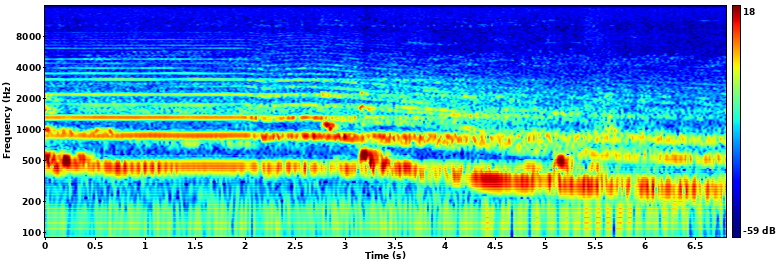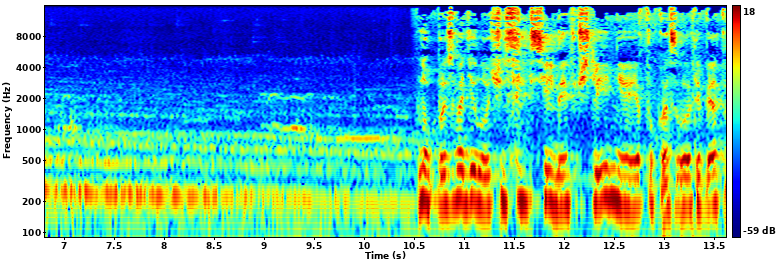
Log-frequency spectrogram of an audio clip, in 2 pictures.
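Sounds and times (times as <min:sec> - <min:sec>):
several dogs howling together: 0:00.0 - 0:01.1, 0:02.1 - 0:11.3
sustained siren wail: 0:00.0 - 0:13.6
speech: 0:10.5 - 0:13.6.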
